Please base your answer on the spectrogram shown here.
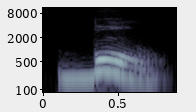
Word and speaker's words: bom: And so the first word, bon, it has an M at the end, and this M at the end is not to be pronounced as a M sound, as an M sound. It's just there to make the nasal sound of the O in this case. So the word is bon, bon dia.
